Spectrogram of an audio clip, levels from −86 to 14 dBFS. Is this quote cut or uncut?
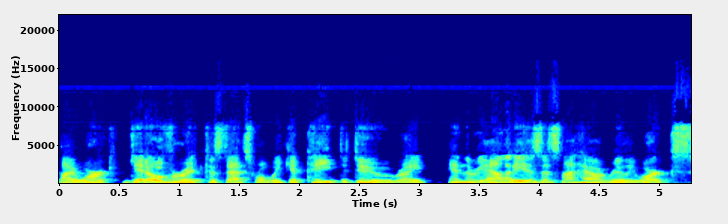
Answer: cut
